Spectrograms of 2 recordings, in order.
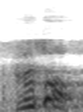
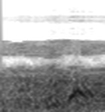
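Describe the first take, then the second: First: Said in the usual way. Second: High barked "masuk"; commanding order. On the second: Retold or imitated. Preacher ordering the lady to come in. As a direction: order her in. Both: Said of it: "Jadi saya yang merintah dia".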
